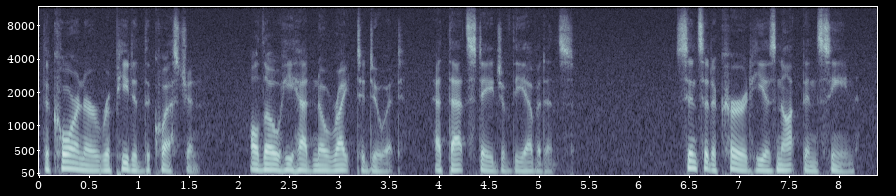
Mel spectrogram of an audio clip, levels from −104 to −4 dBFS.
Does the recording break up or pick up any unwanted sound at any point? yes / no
no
